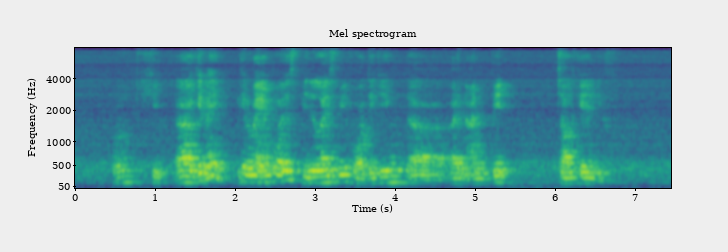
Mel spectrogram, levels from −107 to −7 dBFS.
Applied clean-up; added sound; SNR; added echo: none; none; none; reverberation time 0.9 s.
